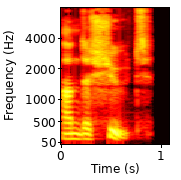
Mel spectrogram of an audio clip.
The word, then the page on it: undershoot: British English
